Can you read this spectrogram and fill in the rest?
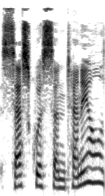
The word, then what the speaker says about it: sesquicentennial: To celebrate the sesquicentennial. Is that how you say it? Sesquicentennial? – It is.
